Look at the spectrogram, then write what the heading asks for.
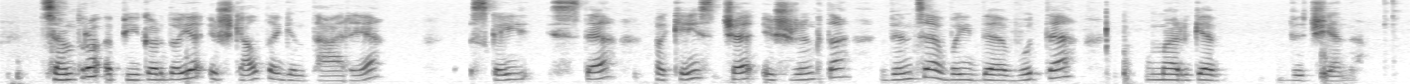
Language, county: Lithuanian, Vilnius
